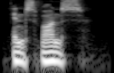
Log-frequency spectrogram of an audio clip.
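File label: "En svans", Swedish, "Häntä", Finnish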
